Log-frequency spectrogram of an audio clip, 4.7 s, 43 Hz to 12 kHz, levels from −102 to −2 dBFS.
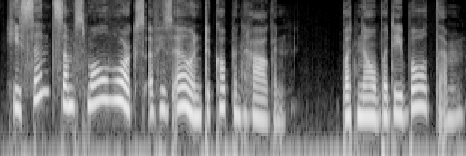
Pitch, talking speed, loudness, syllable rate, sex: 225 Hz, 180 wpm, -19 LUFS, 4.6 syllables/s, female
